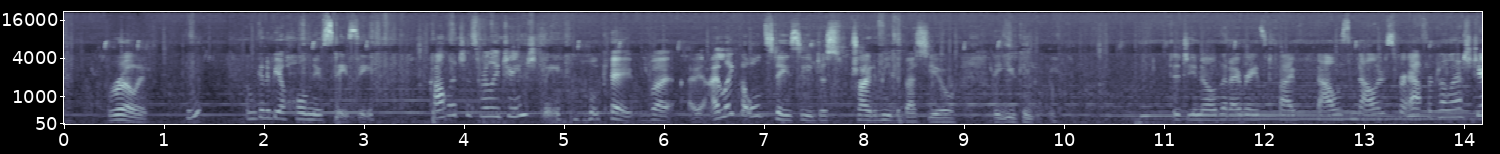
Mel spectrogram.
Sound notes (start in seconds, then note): 4.9 chuckles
